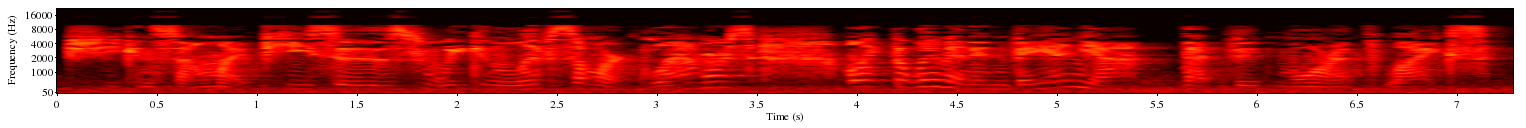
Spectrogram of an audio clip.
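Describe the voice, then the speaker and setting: An insecure, lovestruck young artist confiding in a video game diary. The tone is very bright and dreamy. The recording is echoey, with faint noise behind it. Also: female voice, medium pitch, lively intonation, unhurried. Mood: infatuated. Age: young adult.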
